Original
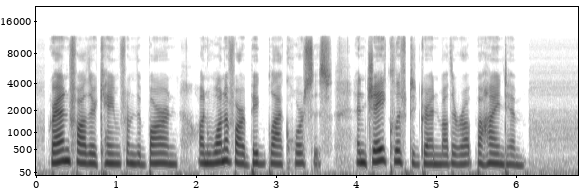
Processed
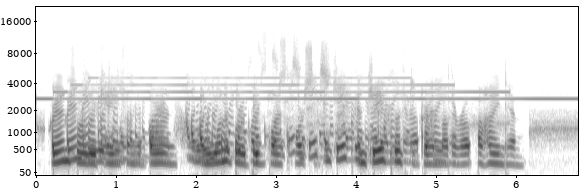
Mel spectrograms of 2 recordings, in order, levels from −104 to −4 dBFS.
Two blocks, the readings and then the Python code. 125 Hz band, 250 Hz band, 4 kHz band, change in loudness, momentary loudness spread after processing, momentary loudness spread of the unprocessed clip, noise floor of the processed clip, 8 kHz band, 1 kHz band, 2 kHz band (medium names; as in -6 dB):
under -15 dB, -13.0 dB, under -15 dB, -8.0 dB, 11 LU, 11 LU, -63 dBFS, under -30 dB, -8.5 dB, -18.5 dB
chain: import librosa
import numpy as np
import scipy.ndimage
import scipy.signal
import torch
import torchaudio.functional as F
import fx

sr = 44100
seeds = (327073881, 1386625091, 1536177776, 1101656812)

y = x + 10.0 ** (-40.0 / 20.0) * np.sin(2.0 * np.pi * 2700.0 * np.arange(len(x)) / sr)
y = fx.auto_wah(y, sr, base_hz=380.0, top_hz=1400.0, q=6.9, full_db=-25.5, direction='down')
y = fx.echo_pitch(y, sr, ms=218, semitones=3, count=3, db_per_echo=-6.0)
y = y * 10.0 ** (4.0 / 20.0)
